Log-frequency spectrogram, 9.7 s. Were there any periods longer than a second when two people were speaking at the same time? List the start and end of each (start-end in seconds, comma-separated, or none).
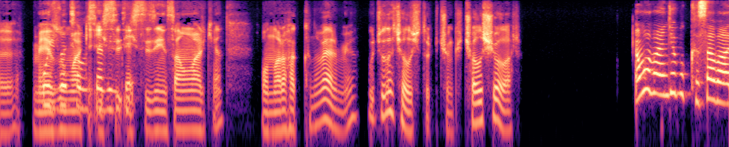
0.6-2.0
